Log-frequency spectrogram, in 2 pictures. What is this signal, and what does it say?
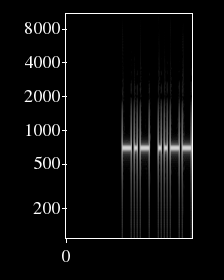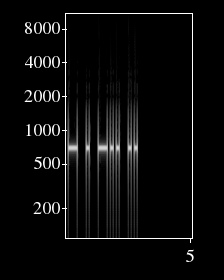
Morse code, heard as a keyed tone, about 20 wpm, 700 Hz. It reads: K2EDI
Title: USA Call Signs 20wpm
